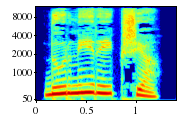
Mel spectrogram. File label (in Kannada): "ದುರ್ನೀರೀಕ್ಷ್ಯ", Kannada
